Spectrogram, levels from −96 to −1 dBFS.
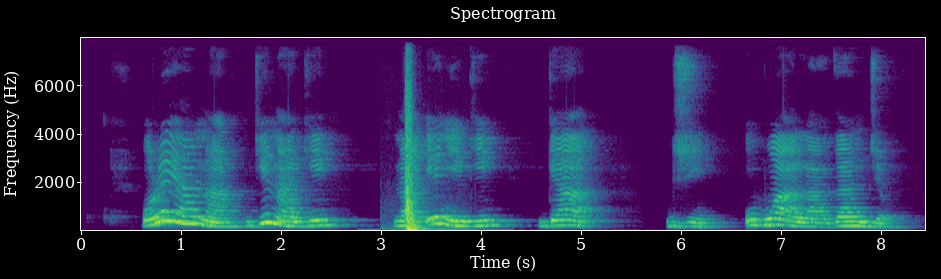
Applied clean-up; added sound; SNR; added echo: none; Car; -3 dB; reverberation time 0.5 s.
